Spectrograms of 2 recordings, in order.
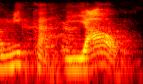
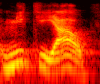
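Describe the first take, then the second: First: The name has an 'a' vowel before 'ial'. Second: The name has no 'a' vowel before 'ial'. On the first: It strengthens the divine name. The speaker calls it right. "se você fala Mikaial, fortalece" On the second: It weakens the divine name. The speaker calls it wrong. "se você falar Mika, Mikial, enfraquece o Yau"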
